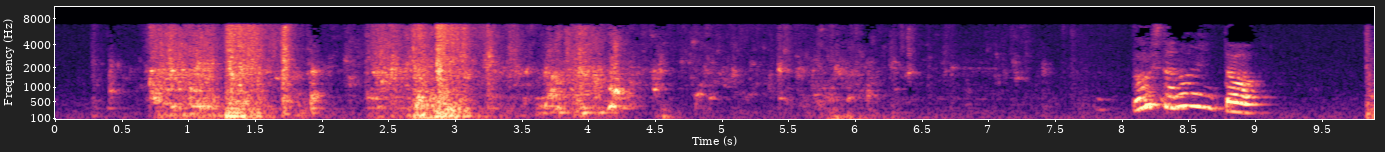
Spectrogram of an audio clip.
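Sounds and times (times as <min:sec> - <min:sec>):
bath water sloshing and splashing in a filled tub: 0:00.3 - 0:07.8
speech: 0:08.5 - 0:09.1.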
